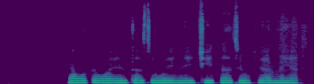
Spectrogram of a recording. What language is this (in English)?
Pashto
